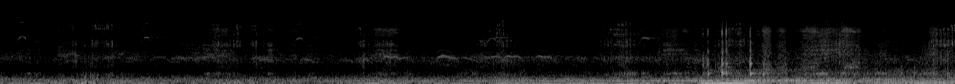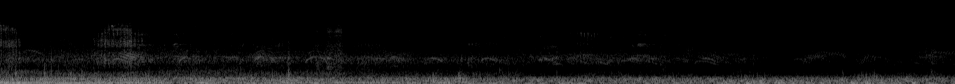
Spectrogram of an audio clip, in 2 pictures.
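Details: Stray cat relaxing on a bench purrs with pleasure while being stroked, filmed on a GoPro HERO8. A steady low rumbling purr runs throughout and swells around seconds seven to ten, with faint bird calls and outdoor hiss behind.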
